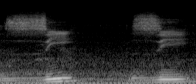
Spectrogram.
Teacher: Kalau saya kasih aliran nafas, z, si, jadi huruf sin. Ya, dan desis yang ada pada huruf zai ini, ya, ini terdengar tajam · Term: sofir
